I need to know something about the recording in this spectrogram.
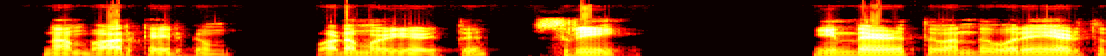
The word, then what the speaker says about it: ஸ்ரீ: அதெல்லாம் நம்ம பார்த்தோம் ஆனால் இந்த ஸ்ரீ என்ற எழுத்து ஒரே ஒரு எழுத்துதான் இது ஆங்கிலத்தில் எஸ் ஆர் ஐ என்ற எழுத்துக்களால் குறிப்பிடப்படுகிறது அப்போது ஸ்ரீ என்று உச்சரிக்கப்படுகிறது இதற்கு என்ன அர்த்தம்னா மதிப்பு மிகுந்த என்று அர்த்தம் சில சந்தர்ப்பங்கள்ல இதே எழுத்தை ஆங்கிலத்தில் எஸ் ஹெச் ஆர் இன் என்று குறிப்பிடுகிறார்கள் உச்சரிப்பும் ஸ்ரீ அப்படின்னு அதை உச்சரிக்கிறாங்க ரெண்டுத்துக்கும் என்ன வித்தியாசம் ஏற்கனவே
